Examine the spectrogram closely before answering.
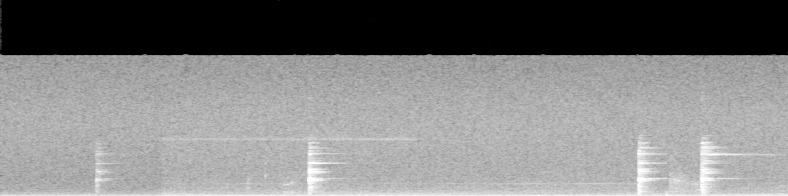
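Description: A hammer taps a metal punch, ringing sharply a few times.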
